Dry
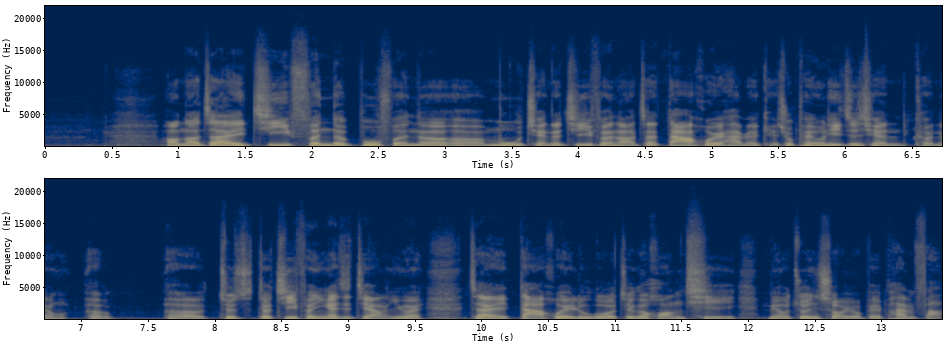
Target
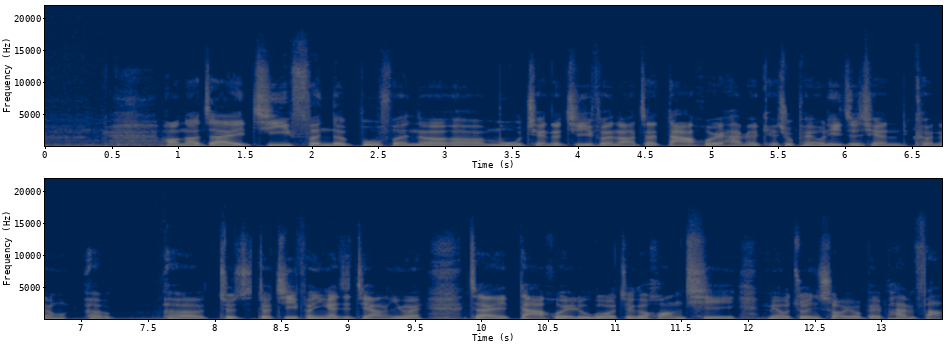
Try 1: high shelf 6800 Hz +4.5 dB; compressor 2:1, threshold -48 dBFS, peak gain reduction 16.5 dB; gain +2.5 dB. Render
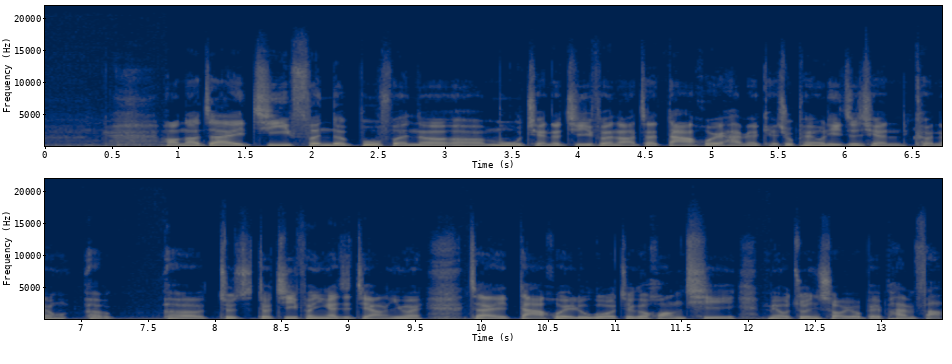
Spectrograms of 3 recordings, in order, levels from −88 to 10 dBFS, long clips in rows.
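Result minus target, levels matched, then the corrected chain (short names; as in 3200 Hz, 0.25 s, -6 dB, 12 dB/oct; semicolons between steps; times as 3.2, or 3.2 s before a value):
compressor: peak gain reduction -5 dB
high shelf 6800 Hz +4.5 dB; compressor 2:1, threshold -58 dBFS, peak gain reduction 21.5 dB; gain +2.5 dB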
